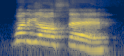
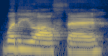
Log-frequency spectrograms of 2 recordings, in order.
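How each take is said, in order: First: Higher, louder, rallying the viewers; eager repeat to chat. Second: Said in the usual way. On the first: Real, not acted. Host rallying her live chat, higher and louder. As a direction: call out to the chat again, pushing for answers.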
